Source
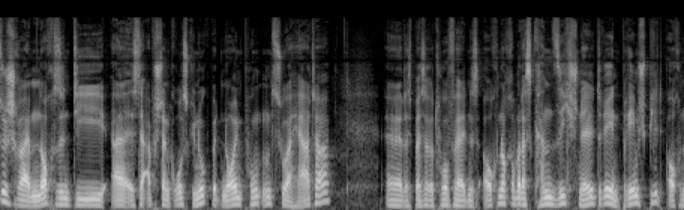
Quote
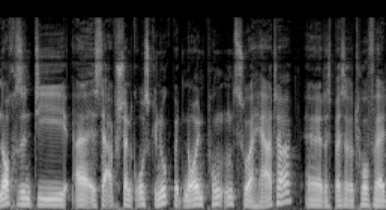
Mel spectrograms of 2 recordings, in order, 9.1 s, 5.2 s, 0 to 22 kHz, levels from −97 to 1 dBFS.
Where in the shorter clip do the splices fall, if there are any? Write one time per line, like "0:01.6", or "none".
0:04.0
